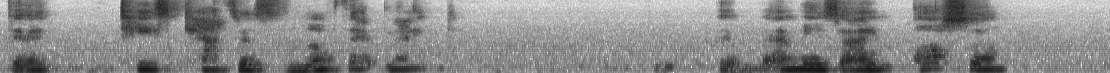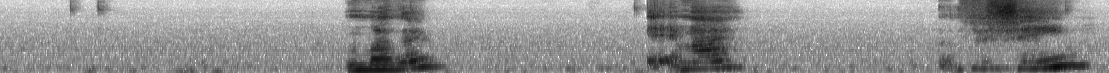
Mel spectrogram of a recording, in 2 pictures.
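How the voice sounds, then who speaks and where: A man's voice: extremely high pitch, takes it slowly, pauses often, slight background noise, voice pushed up, low-quality recording. A man voicing a frightened young woman in a visual novel, hesitant and breaking off. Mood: dawning horror. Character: frightened young woman realising a dark truth.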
